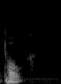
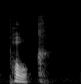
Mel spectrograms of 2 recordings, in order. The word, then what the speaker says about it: Polk: Shout out to Doug Polk. – Doug Polar? – Polk. – Polk. – P-O-L-K. – And he says that he pronounces the L.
